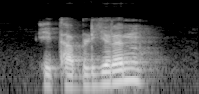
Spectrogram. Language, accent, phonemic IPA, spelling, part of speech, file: German, Austria, /etaˈbliːrən/, etablieren, verb, De-at-etablieren.ogg
- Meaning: 1. to establish (make widely regarded, give a firm position to) 2. to establish, found, open (a business, institution etc.)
